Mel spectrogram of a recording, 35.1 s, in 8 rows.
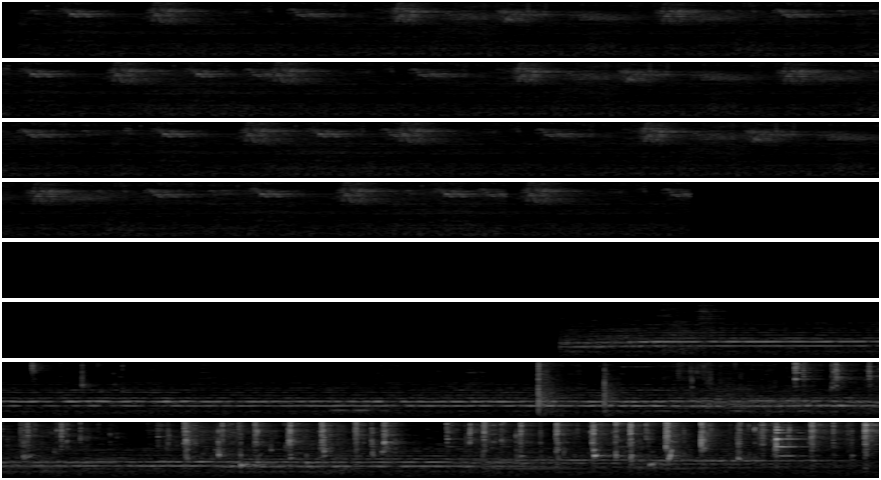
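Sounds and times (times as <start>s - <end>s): faint bird chirps: 0.1s - 16.6s.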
